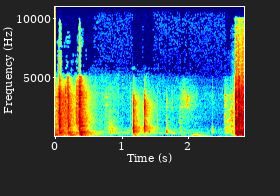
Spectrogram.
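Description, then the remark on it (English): Fairly loud thumps and clatter of the door of a small house up a dark road in Jersey being opened and then shut, coming in short bursts with brief quiet gaps between them and a heavier bang at the end. “I watched Roberts get out, knock, and go inside.”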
